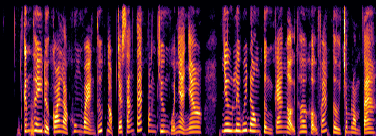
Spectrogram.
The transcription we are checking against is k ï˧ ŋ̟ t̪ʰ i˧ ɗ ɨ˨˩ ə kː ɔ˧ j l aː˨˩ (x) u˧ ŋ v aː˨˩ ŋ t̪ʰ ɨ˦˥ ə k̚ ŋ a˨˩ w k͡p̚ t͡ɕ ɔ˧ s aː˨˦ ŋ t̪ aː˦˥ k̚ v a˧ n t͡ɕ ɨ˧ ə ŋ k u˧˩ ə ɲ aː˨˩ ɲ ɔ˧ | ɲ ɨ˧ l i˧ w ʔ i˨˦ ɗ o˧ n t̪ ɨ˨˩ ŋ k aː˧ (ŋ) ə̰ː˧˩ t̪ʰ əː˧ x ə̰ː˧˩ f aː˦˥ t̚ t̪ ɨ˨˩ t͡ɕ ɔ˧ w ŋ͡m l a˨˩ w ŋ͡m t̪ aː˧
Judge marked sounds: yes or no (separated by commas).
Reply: yes, yes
